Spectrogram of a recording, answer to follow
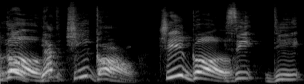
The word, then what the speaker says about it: Chigirl: Chigirl. You see, the pronunciation has to go down. Okay, Chigirl. It's like seagull. Hey, Chigirl.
